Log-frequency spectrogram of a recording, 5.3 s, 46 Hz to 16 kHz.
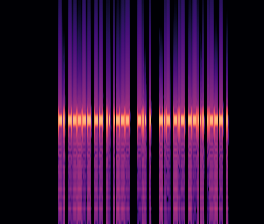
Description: Morse code, heard as a keyed tone, about 51 wpm, 700 Hz. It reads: N0MIJ DE KK7JE
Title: USA Callsign DE Callsign - 5 Characters - 50wpm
